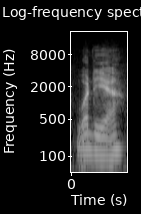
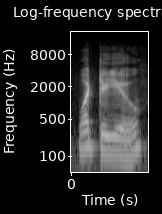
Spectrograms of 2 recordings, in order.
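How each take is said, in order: First: The phrase is reduced, ending in ya. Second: The phrase is said in full.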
